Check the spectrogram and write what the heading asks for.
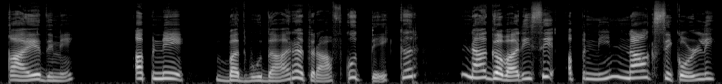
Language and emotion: Urdu, disgusted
